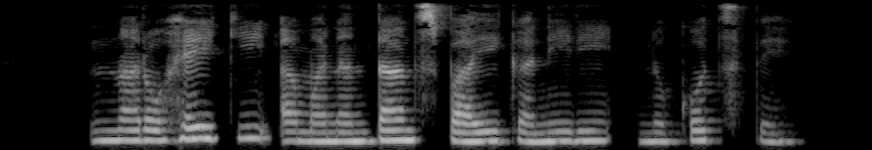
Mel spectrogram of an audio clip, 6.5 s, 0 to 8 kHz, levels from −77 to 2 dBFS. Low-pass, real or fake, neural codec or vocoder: 7.2 kHz; real; none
